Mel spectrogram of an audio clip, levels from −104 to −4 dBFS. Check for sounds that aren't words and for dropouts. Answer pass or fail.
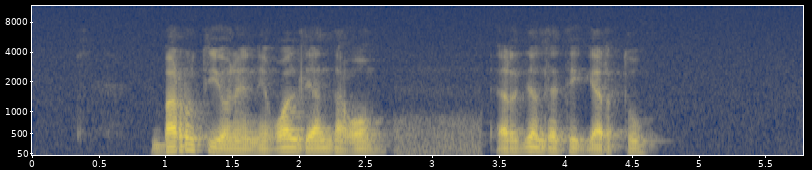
pass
